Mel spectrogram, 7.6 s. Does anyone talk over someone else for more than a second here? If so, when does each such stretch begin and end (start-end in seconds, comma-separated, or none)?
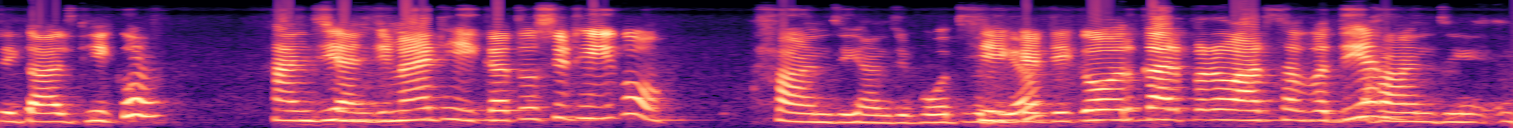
none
